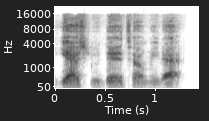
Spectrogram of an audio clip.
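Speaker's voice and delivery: ordinary talk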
